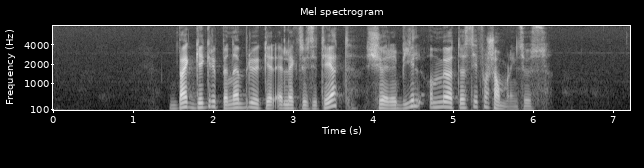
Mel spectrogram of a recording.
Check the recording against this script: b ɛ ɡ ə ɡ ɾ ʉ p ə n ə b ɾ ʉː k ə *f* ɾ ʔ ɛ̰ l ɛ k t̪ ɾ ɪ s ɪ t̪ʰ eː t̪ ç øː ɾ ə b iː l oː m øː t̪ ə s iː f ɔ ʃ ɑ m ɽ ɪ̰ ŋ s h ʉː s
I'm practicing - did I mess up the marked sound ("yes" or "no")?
yes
